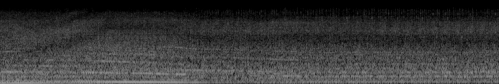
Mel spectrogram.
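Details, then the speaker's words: 2009 Land Rover LR2, 3.2 I6, 198,000 miles, idling after reassembly with the alternator now turning: smooth, even low hum with no knocks or whine, "purring like an old Swedish kitten". No warning lights, and the suspected alternator issue seems solved. "All right, well, it's purring like a old Swedish kitten, so I think that may have solved our issue."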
